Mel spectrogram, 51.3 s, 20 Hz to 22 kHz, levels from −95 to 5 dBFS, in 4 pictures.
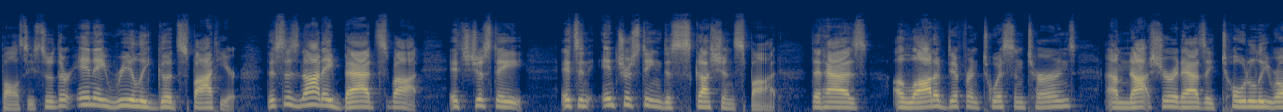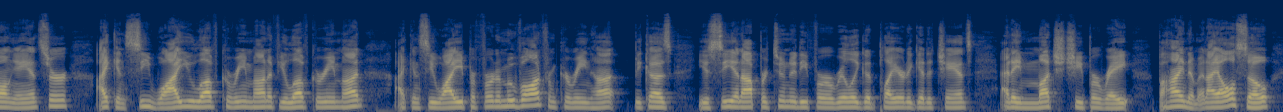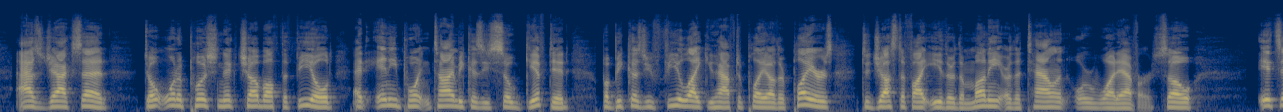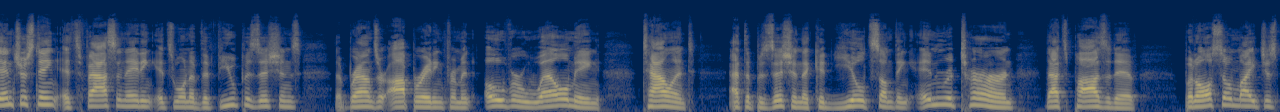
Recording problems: none

